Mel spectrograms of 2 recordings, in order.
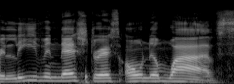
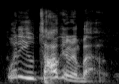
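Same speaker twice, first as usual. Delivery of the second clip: much higher, fast disbelief; scoffing at an absurd claim; incredulous; 13 semitones higher, 7 dB louder, faster than usual. Real, not acted. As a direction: throw the question up in disbelief. Mocking Trump's remark.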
